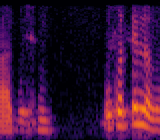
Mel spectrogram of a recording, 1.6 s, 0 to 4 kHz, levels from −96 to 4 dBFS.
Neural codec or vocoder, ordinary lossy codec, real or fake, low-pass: none; none; real; 3.6 kHz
